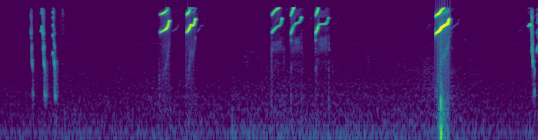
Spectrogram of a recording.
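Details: Thin, very high squirrel monkey peeps, short upward-sliding whistles in pairs and small groups, sparse and soft, with one louder sharp squeak near the end.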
